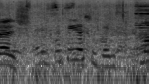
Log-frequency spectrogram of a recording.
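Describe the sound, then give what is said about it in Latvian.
A tractor engine rumbles with a steady low drone during a pilgrimage, while voices talk over it throughout. “Jā, traktors kā jau svētceļojumā, jā, traktora skaņu efekti radio klausītājiem, mm, bet eh, spītējot traktora skaņā mēs turpinām sarunu”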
